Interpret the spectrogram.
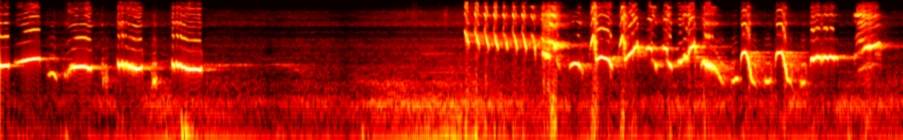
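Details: White-rumped shama singing in trotol style, used as a lure to make another bird sing: clear whistled phrases, a quiet pause, then a dense burst of rapid chattering and swooping whistles.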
